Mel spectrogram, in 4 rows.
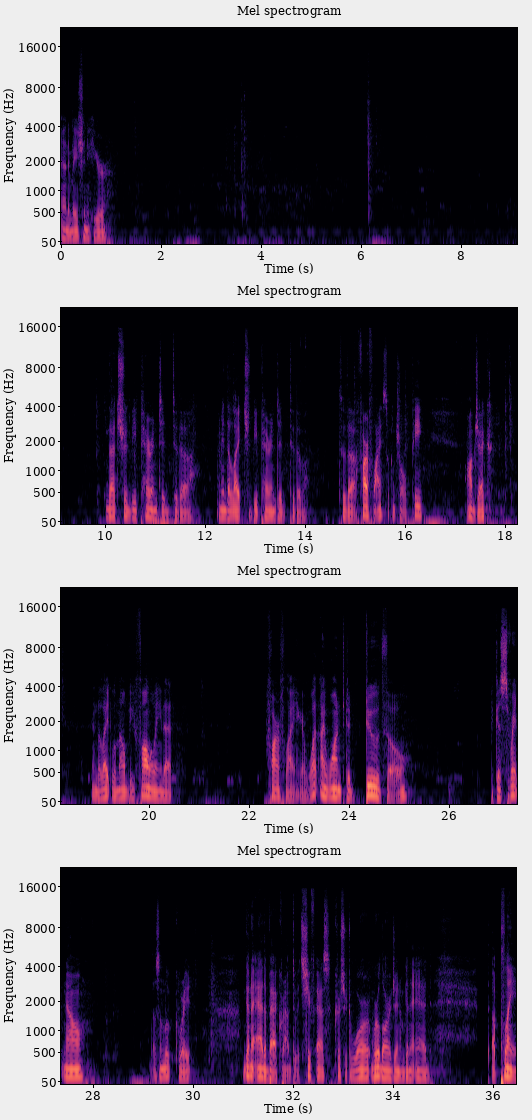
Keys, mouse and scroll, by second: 0.2 space, 0.3 right click, 0.3 5, 3.4 ctrl+s, 3.8 5, 4.7 shift+middle click, 6.1 space, 6.2 5, 9.8 space, 9.9 5, 12.3 right click, 12.9 g, 13.0 5, 13.9 click, 14.5 shift+right click, 15.9 ctrl+b, 15.9 ctrl+5, 17.0 click, 17.5 ctrl+5, 17.8 alt+a, 18.1 space, 21.0 space, 21.2 5, 22.2 right click, 28.2 Home, 28.4 5, 32.0 shift+5, 32.8 click, 33.7 shift+a.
